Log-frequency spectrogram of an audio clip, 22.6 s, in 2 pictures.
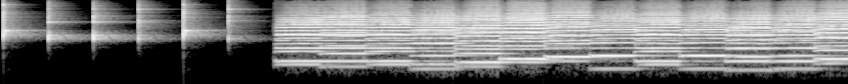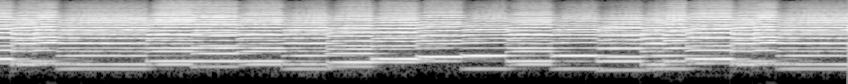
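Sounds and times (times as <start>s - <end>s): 
trumpet trio playing: 3.7s - 22.6s.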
